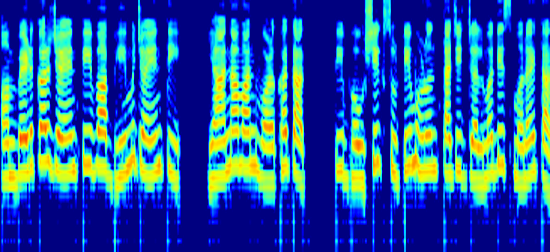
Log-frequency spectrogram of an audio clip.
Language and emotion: Goan Konkani, neutral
